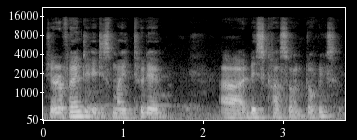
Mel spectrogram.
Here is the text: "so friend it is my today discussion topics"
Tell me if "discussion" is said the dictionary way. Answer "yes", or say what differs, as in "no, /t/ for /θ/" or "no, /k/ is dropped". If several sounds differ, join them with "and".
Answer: no, /s/ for /ʃ/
